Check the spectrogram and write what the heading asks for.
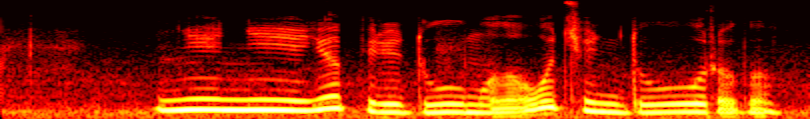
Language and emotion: Russian, sad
